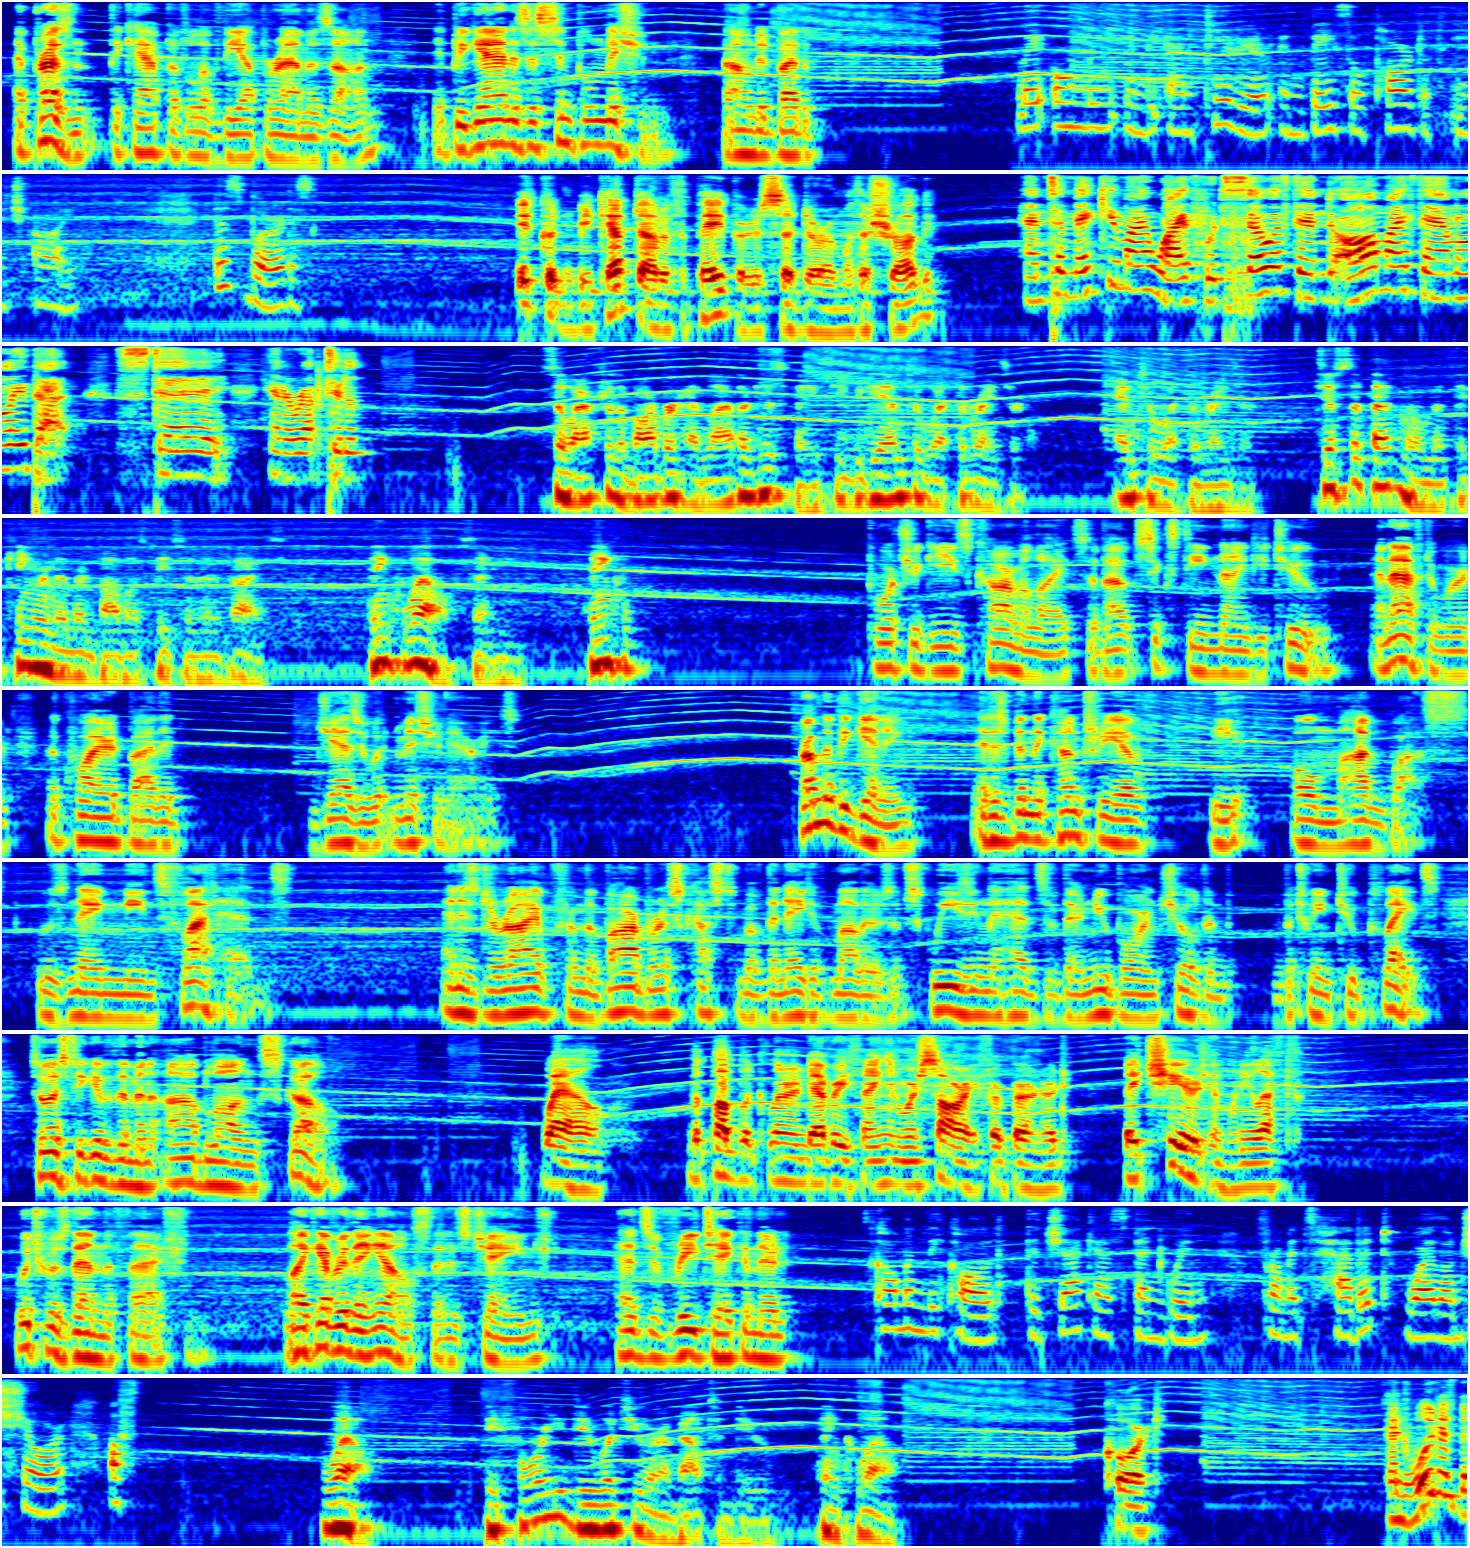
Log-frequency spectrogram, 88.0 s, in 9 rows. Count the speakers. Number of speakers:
five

